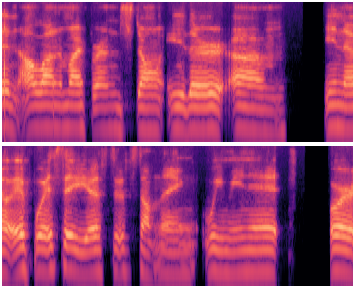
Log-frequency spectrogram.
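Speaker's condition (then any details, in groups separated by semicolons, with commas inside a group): Cerebral palsy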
